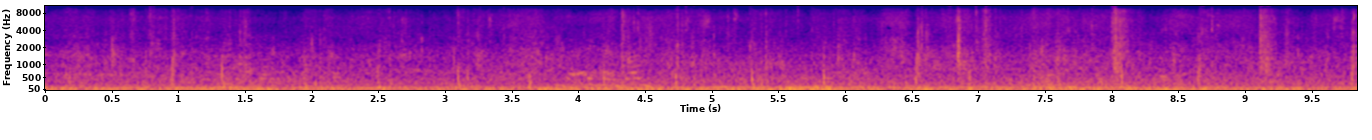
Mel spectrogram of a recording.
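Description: Footsteps walk on a paved path.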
